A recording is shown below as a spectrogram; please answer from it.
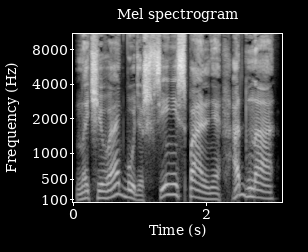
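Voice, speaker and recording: A man's voice: fairly high pitch, sing-song, a little slow, no echo, clean studio sound. A stern curt mother, read by a man. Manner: curt, commanding. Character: stern strict mother, army captain's wife.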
